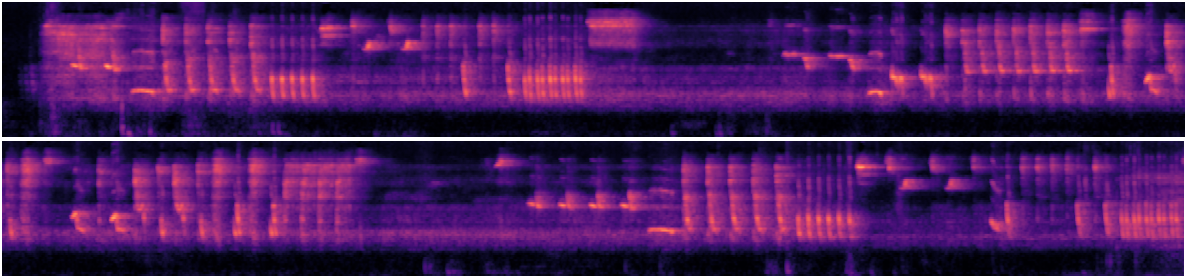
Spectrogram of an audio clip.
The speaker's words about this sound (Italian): Io Ringhello la guarda e si accorge che la sua Iorinda si è tramutata in un usignolo che cantava.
